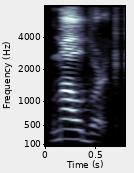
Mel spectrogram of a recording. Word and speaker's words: Malbork: i thought was interesting it's malbork how do you pronounce that malberg and it's the largest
